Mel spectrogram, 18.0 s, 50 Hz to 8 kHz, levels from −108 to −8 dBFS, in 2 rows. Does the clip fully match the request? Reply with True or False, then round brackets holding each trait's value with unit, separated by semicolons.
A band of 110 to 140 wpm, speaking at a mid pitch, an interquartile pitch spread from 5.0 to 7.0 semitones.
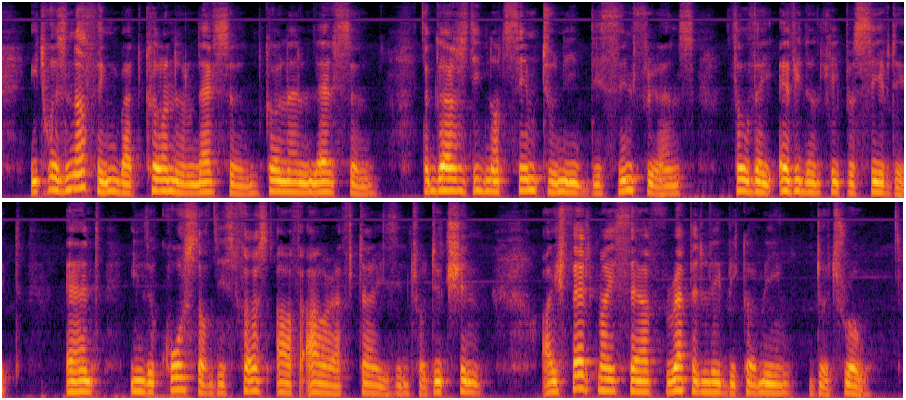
False (135 wpm; 150 Hz; 3.4 semitones)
